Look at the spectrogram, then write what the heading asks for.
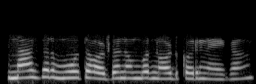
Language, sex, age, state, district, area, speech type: Odia, female, 18-30, Odisha, Rayagada, rural, conversation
